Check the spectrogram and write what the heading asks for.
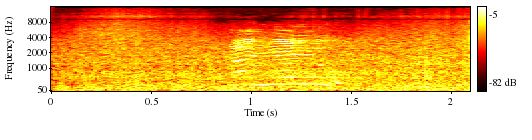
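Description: A faint, distant voice speaks briefly about a second in, over a steady low background hiss and rumble.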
